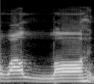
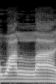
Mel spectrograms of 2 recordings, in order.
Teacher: maka lafaz Allah kita baca tebal sehingga kita baca wallah Jangan dibaca walla jangan tapi ditebalkan yang dapat menebalkan lafaz Allah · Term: tafkhim, tabkhim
